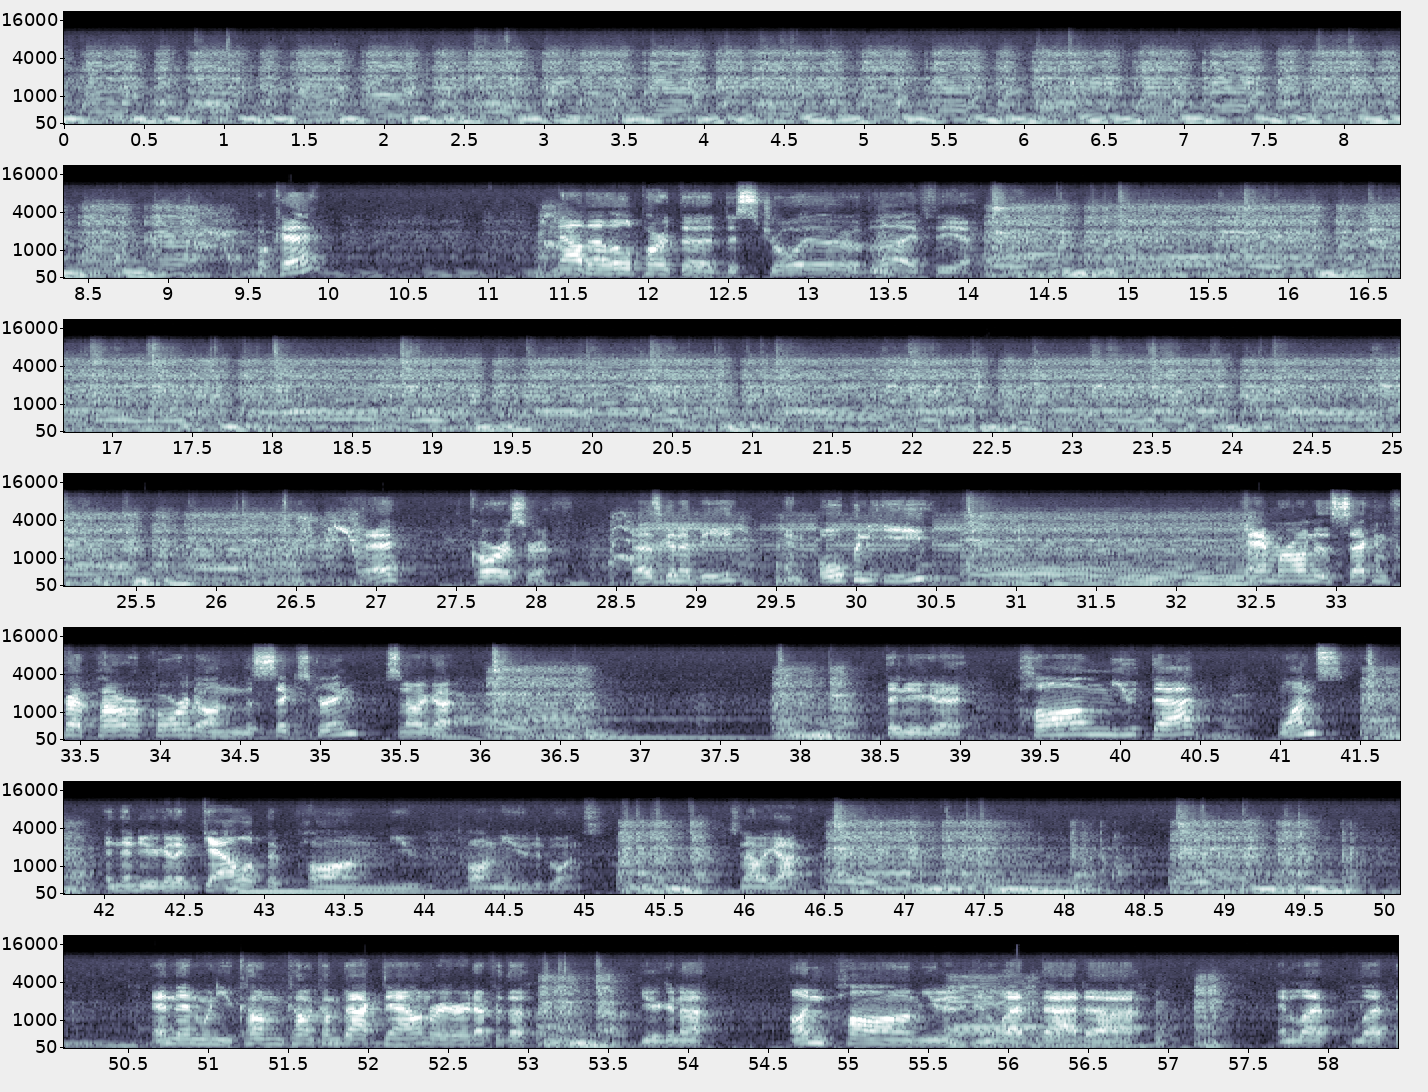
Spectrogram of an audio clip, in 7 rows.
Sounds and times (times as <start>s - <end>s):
Guitar: 0.0s - 58.4s
Speech: 9.5s - 10.0s, 11.3s - 14.1s, 26.9s - 30.5s, 32.4s - 35.9s, 38.6s - 45.2s, 45.9s - 46.5s, 50.6s - 53.1s, 53.7s - 56.9s, 57.7s - 58.4s.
